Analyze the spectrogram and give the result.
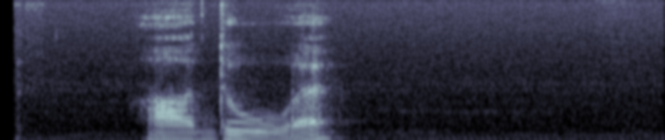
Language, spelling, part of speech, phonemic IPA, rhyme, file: Norwegian Bokmål, a due, adverb, /ˈɑːduːə/, -uːə, NB - Pronunciation of Norwegian Bokmål «a due».ogg
- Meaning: 1. a due (indicating both musicians or sections play together) 2. in an orchestral score, indication of two instruments (group) which are to play the same voice (eg 1st and 2nd violin)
